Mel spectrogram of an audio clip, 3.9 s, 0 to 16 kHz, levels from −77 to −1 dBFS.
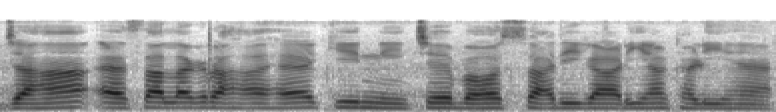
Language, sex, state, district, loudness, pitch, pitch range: Hindi, male, Madhya Pradesh, Katni, -17 LUFS, 155 Hz, 150-165 Hz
